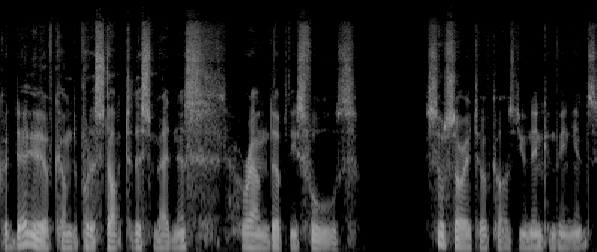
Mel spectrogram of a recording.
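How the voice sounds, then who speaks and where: In a put-on character voice, the speaker booms at a moderate pace with ordinary pitch variation. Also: man, fairly low pitch for a man. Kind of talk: polite, formal. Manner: authoritative and charismatic.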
